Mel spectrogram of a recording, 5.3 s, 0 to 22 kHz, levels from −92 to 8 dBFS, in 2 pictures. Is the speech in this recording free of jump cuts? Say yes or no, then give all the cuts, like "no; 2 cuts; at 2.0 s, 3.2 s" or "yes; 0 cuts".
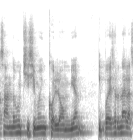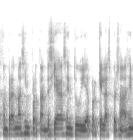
no; 1 cut; at 2.0 s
